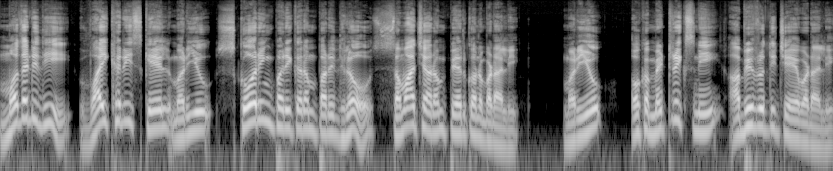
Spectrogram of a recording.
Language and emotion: Telugu, neutral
